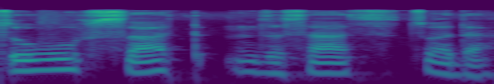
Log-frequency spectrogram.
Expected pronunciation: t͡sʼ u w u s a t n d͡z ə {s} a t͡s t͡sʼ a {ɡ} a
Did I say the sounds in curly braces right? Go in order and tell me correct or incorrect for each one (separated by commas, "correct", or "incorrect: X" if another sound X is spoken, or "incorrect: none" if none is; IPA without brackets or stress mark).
correct, incorrect: d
